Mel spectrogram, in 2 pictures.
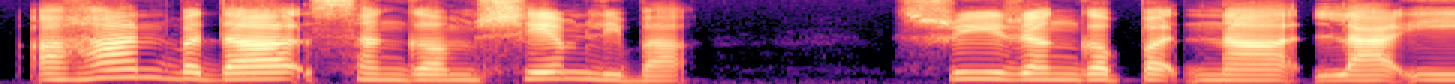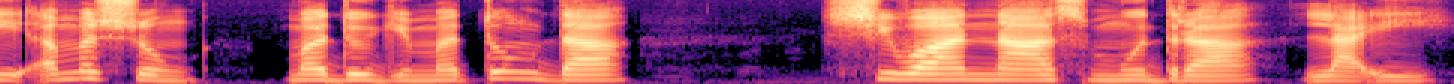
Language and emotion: Manipuri, neutral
